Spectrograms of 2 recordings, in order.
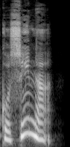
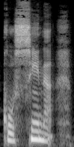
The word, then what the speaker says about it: cocina: ¿Percibiste que la chica dice «cocina»? Y no cocina. Esa es la tan famosa distinción que los españoles hacen al pronunciar la Z y la C-E-I-C-I, que sale como Z-C-I-C-I, que es un sonido diferente al de la S.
